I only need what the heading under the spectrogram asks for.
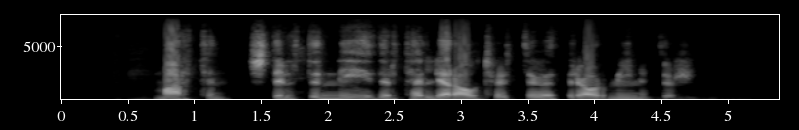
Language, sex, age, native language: Icelandic, male, 20-29, Italian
